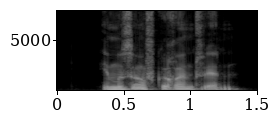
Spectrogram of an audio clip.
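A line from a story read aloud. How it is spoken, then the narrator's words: Muttered. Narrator (German): murmelte Tiffany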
